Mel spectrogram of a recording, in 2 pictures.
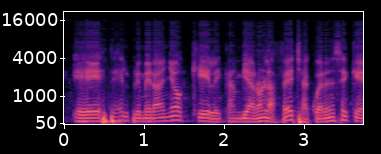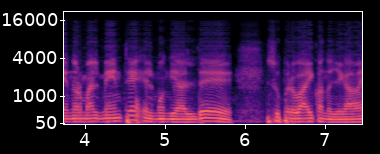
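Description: A man talks in a fairly low pitch. Noticeable background noise runs underneath. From Venezuela. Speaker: motorsport podcast co-host. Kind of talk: casual chat.

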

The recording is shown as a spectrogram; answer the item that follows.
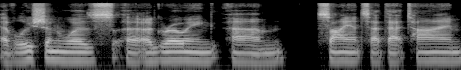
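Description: A man with an American accent speaks at a fairly slow pace in a very deep, low voice, his intonation fairly even against a quiet background. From US South, Georgia. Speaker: film podcast host. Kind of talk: casual chat. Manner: halting, many fillers.

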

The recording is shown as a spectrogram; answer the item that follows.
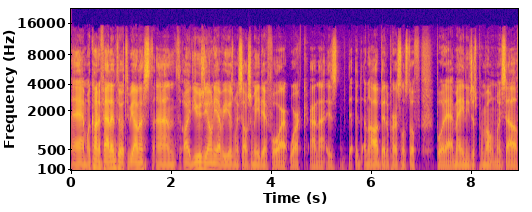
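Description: A man with a Dublin accent talks at a very fast pace, with hardly any pauses and a very deep, low pitch. His pitch variation is ordinary, and the recording is very clean with a silent background. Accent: Dublin Irish. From Ireland, Swords, north County Dublin. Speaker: personal trainer and gym owner. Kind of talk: casual chat.

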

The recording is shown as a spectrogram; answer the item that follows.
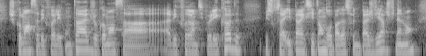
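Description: Fairly even intonation marks this man's medium-pitched voice. He moves at a very fast pace. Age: 30s. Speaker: freelance music press agent and traveller. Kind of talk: casual interview.

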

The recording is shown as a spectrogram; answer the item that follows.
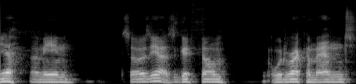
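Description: A man talks in a medium pitch. His intonation is monotone and flat. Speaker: podcast co-host. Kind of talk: casual chat.

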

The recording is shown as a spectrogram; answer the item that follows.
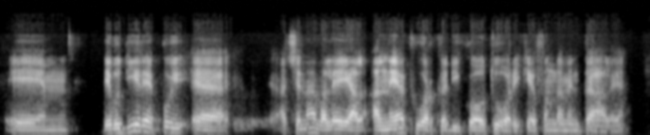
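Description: A man with a medium pitch talks fairly slowly, showing ordinary pitch variation. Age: 50s. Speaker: economics professor. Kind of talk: interview. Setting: office. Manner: halting.

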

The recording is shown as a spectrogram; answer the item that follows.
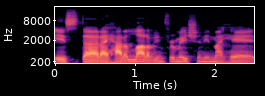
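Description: A man speaks at a fairly low pitch with a Colombian accent. The recording is very clean, with a silent background. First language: Spanish. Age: 20s. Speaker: coffee quality control worker. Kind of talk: casual interview chat.

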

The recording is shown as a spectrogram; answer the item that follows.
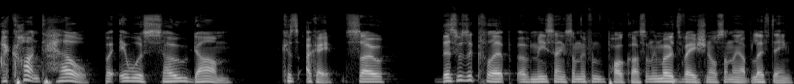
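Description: A man's medium-pitched voice with an English accent, a fairly quick pace, ordinary pitch variation, and a very clean recording over a silent background. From England. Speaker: podcast co-host. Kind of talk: casual chat.

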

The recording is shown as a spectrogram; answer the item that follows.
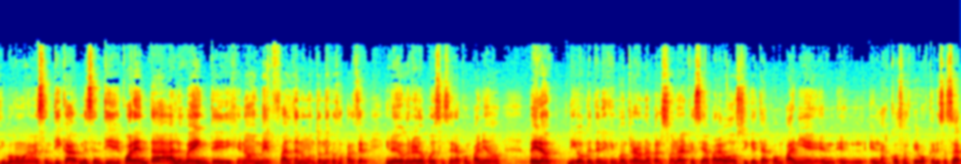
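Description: Over noticeable background noise, a woman speaks at a fairly quick pace in a medium pitch. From Argentina, Buenos Aires southern suburbs. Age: 20s. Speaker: architecture student. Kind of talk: casual chat.

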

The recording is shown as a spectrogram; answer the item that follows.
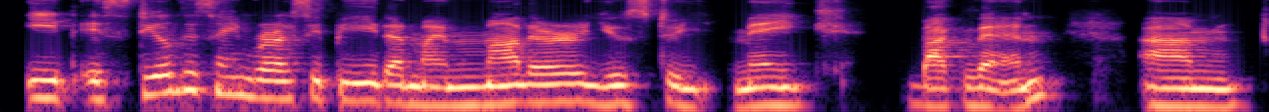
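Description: A woman speaks in a Spanish accent. Her intonation is lively. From Northwest Argentina. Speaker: chef and cafe owner. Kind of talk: interview.

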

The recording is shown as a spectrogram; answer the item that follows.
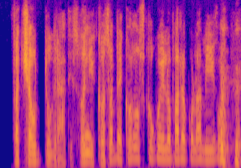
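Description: A man's fairly high voice at a very fast pace, dry and close with no echo, over a quiet background. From southern Italy, Basilicata (Potenza). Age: 50s. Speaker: banker and career professional. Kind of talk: interview. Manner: halting, frequent repetitions.

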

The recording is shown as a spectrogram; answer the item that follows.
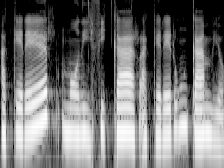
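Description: On a very clean recording with a silent background, a woman speaks in a dark, mellow tone, the sound dry and close with no echo. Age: 30s. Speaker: psychotherapist. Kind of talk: interview on psychology.

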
